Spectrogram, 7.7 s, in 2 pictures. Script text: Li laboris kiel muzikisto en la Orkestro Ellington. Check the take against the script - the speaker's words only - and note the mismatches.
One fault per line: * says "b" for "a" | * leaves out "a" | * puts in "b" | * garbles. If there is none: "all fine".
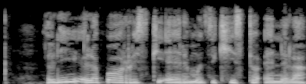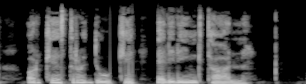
* puts in "Duke"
